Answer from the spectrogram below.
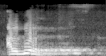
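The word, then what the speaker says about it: البِرّ: kalau Marga Albar Bakti bentuk fail Albar huruf bnya panjang ya Albar orang yang berbakti Albar pendek huruf banyak daratan albir perbuatan baik albur gandum semua hurufnya sama hanya cara bacanya ada sedikit berbeda ya Nah ternyata kebajikan itu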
